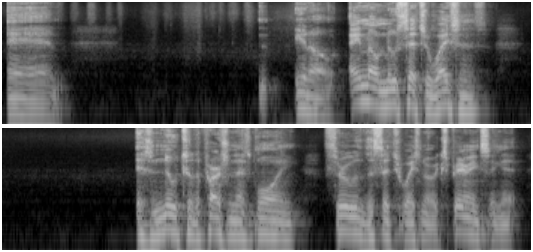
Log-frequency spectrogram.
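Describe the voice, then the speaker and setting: Middle aged guy, real low voice, takes his time, candid casual storytelling with some slang and swearing. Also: expressive, slow pace, pauses often, fairly bright tone. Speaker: podcast host and music artist.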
